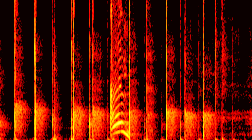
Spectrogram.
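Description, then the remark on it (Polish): A steady run of about a dozen sharp hand claps in an even rhythm, with a short rising-and-falling vocal whoop cutting in partway through. “Tak, werble na stojąco, brawa dla ciebie.”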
